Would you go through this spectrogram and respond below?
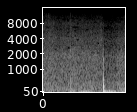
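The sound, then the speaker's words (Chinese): Rain falling as a steady, even hiss across the whole clip, broken once near the end by a single dull, low thump. No one speaks. “好，接下来的话，让大家再好好的聆听一下啊雨声。”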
